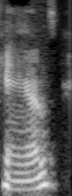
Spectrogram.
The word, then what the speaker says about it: Cannes: interesting the Cannes Film Festival I believe it's pronounced Cannes has Netflix thinking about buying theatres this is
